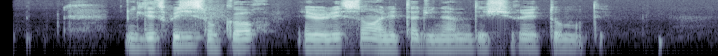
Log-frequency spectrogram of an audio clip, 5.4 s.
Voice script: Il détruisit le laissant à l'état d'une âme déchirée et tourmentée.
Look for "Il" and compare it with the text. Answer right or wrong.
right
